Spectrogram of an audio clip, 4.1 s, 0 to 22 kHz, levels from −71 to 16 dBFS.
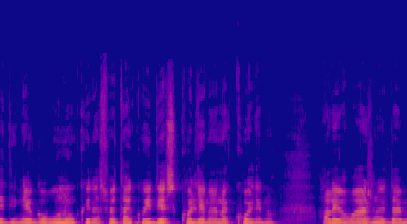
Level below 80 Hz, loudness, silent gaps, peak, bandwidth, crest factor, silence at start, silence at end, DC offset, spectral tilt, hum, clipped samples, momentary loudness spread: -60 dBFS; -22 LUFS; none; -4 dBFS; 16 kHz; 18 dB; 0 s; 0 s; under 0.1%; -6 dB/octave; none; under 0.1%; 8 LU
